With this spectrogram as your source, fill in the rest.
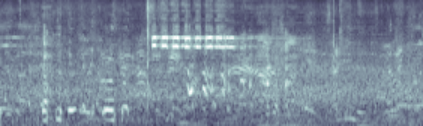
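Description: Young men shout and call out to each other on an outdoor field.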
